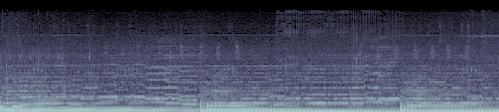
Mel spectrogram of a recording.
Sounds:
music

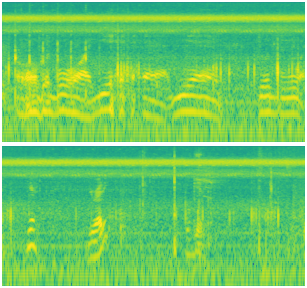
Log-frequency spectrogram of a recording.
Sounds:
insect
cricket

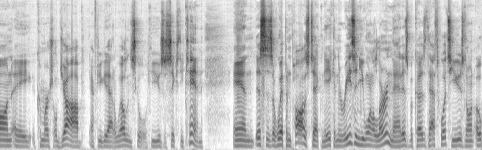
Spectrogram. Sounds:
arc welding

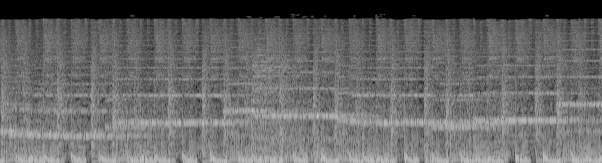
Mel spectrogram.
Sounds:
video game music
music

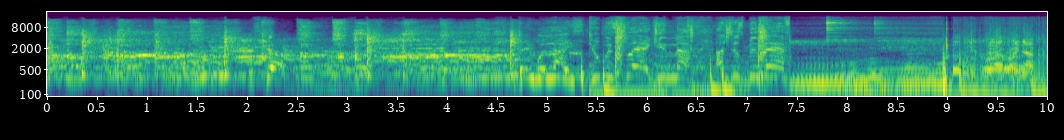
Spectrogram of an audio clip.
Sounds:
music

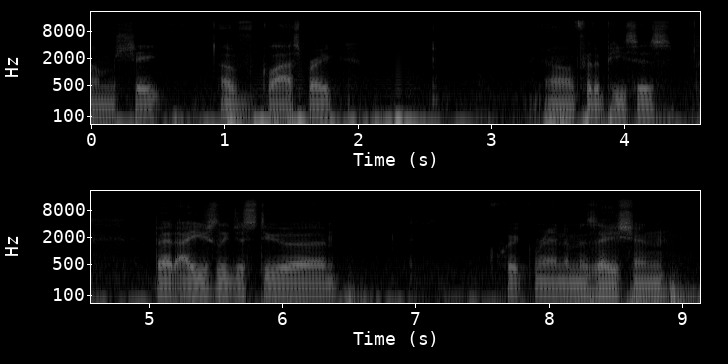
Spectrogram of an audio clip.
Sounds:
speech

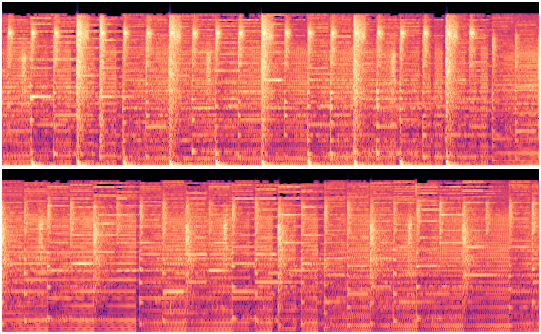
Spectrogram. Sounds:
music

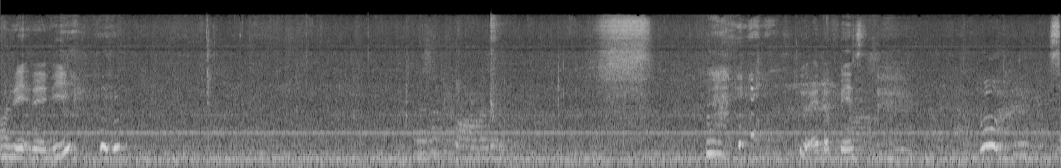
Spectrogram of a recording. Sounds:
speech

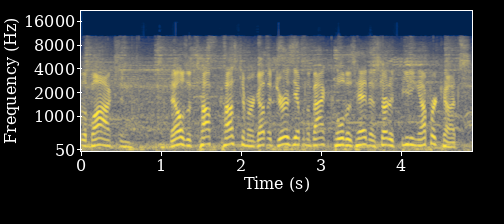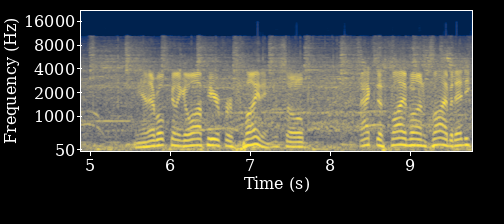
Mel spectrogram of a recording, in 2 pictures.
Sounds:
music
jingle bell
speech

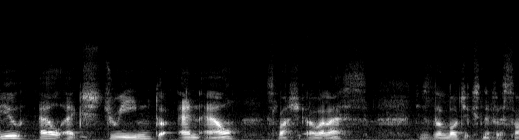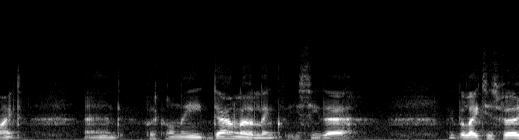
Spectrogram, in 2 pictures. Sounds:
speech

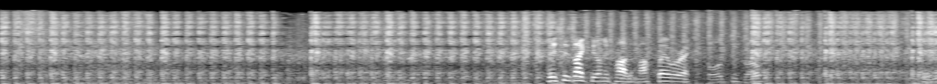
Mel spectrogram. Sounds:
speech

